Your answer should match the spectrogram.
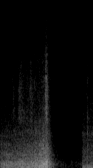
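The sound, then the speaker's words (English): Fairly loud rustling and fumbling as headphones are pulled out, handled and plugged in, lasting about a second, then a short silence before the handling noise starts again. “Let me pull those out. Plug those in.”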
